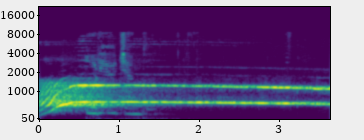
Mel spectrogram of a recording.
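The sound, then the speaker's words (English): Wolf howl: one long, loud call that climbs quickly at the start and then holds a steady, smooth pitch to the end, heard alone. “could I hear that wolf call one more time?”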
